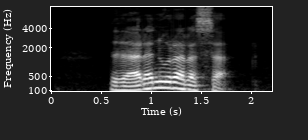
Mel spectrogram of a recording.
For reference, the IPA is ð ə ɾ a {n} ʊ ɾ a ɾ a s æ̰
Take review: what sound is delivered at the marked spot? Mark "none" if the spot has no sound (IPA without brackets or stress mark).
n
